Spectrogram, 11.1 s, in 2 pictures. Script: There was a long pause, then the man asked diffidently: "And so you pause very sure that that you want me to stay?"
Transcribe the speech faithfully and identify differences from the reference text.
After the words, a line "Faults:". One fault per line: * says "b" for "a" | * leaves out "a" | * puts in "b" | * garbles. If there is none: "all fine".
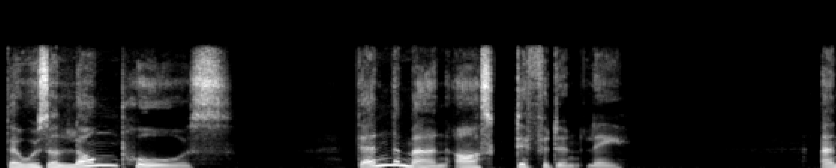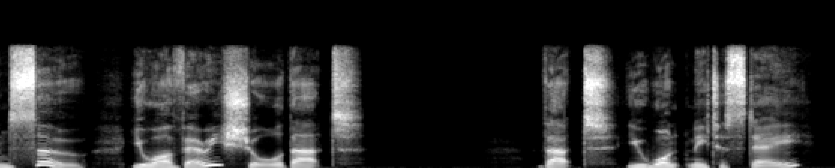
There was a long pause, then the man asked diffidently: "And so you are very sure that that you want me to stay?"
Faults:
* says "are" for "pause"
